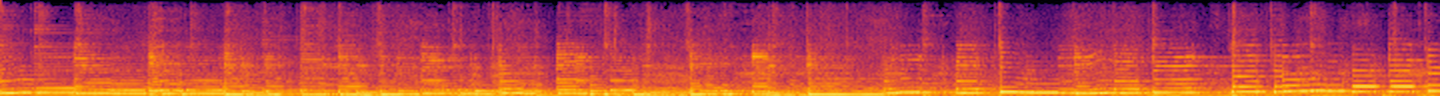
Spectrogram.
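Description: Live country band's instrumental break: an electric guitar picks a stepping melody over a strummed acoustic guitar and plucked upright bass notes.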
